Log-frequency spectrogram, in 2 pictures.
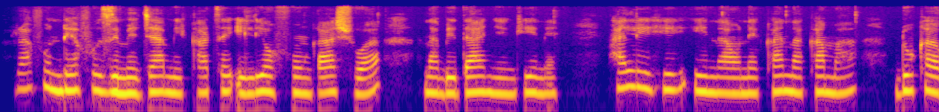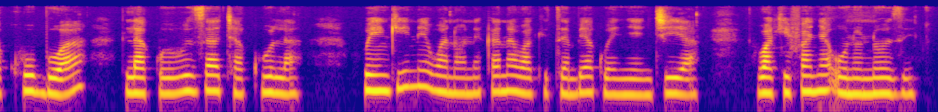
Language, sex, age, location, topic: Swahili, female, 36-49, Nairobi, finance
